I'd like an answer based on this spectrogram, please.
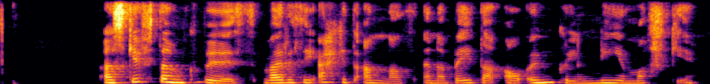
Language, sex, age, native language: Icelandic, female, 20-29, Icelandic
